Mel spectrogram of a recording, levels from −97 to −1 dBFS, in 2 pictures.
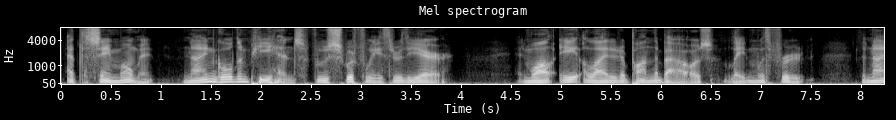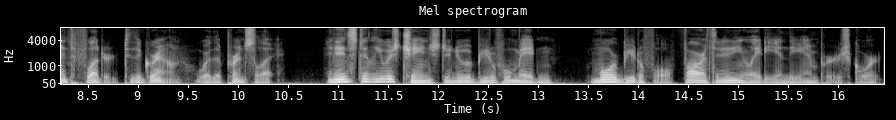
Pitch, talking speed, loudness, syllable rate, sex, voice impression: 95 Hz, 185 wpm, -21 LUFS, 5.6 syllables/s, male, very masculine, slightly old, thick, intellectual, sincere, very calm, mature, slightly wild, slightly kind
